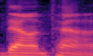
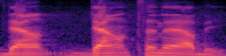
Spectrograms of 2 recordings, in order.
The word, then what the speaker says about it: Downton Abbey: Downton Abbey? Is that how you say it? Downton? I think it's Downton Abbey. I don't think it's downtown. I think it's Downton Abbey.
